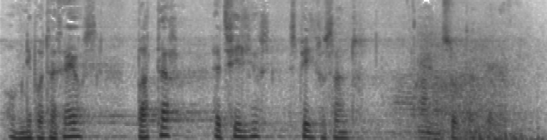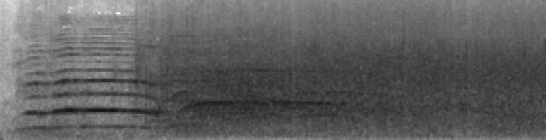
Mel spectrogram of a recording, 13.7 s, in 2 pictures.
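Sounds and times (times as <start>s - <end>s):
speech: 0.1s - 4.6s, 5.2s - 6.5s
applause of the faithful for the Pope at general audience: 8.4s - 13.6s.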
